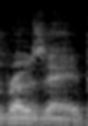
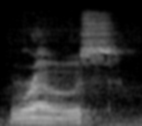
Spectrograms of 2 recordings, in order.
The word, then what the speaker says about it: rosé: And I'm sorry for pronouncing it rose because it was rosé.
